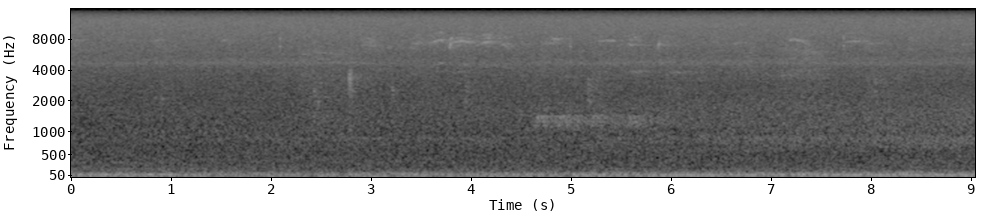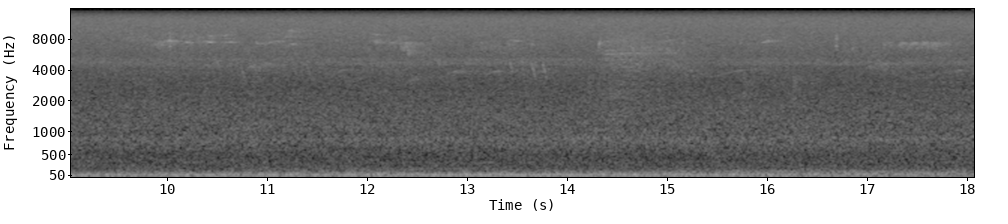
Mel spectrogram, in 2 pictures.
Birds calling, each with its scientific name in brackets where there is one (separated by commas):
American Crow (Corvus brachyrhynchos)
